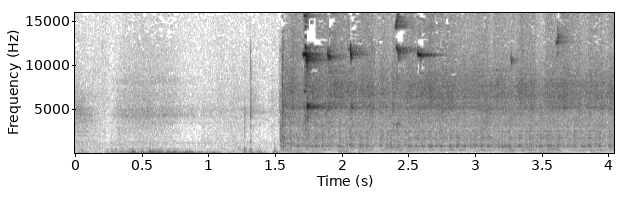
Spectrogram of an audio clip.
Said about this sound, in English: Now that the sugar and the butter are in there, We're gonna cream them. That means blend them until it's all one thing. Here comes my squeaky mixer.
